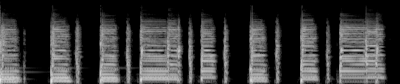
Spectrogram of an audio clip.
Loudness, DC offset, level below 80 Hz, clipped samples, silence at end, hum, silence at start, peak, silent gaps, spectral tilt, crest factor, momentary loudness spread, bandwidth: -16 LUFS; under 0.1%; -46 dBFS; under 0.1%; 0.15 s; none; 0 s; 0 dBFS; none; -4 dB/octave; 16 dB; 4 LU; 14.5 kHz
